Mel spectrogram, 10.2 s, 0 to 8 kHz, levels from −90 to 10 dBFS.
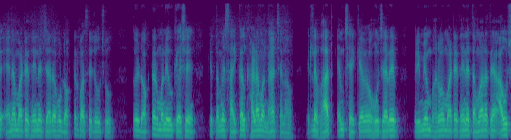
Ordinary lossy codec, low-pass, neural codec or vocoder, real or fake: none; 7.2 kHz; none; real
